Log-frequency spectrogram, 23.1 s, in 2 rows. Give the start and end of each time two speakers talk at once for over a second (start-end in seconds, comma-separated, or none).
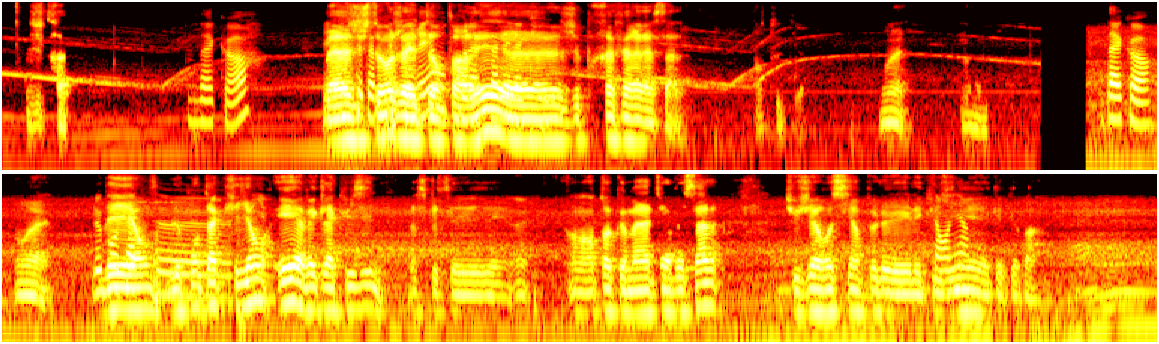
3.2-5.6, 12.5-14.2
